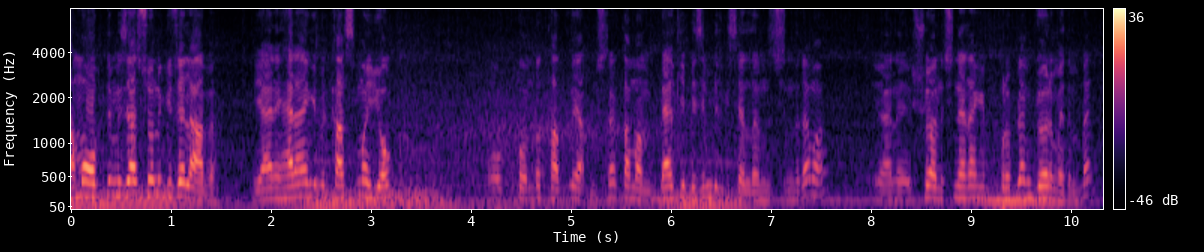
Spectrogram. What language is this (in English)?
Turkish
